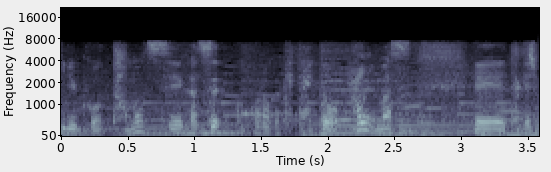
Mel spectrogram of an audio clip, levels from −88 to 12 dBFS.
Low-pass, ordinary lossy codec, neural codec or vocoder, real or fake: 7.2 kHz; none; none; real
